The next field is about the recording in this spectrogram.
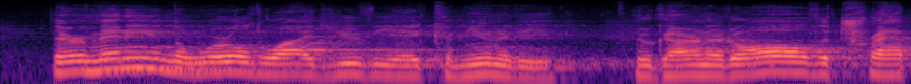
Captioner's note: none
